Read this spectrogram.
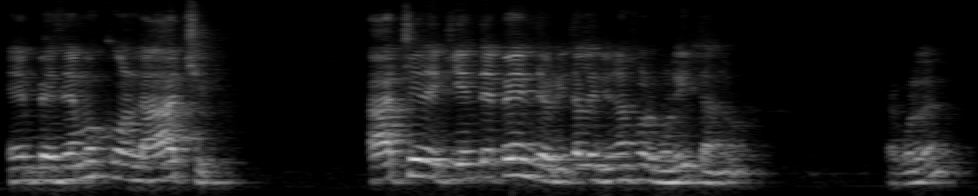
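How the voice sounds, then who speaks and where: A man's voice: a little high, normal speed, far from the mic. A man teaching a civil engineering class in a casual, chatty way, always checking whether his students follow and joking with them. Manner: chatty, constantly checks understanding with "¿sí?", jokes with students. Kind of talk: casual recorded lecture. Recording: dull, roomy audio from off mic.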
